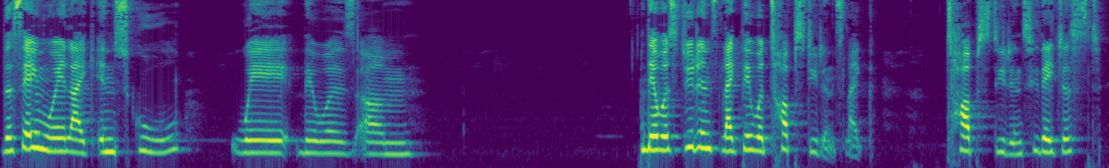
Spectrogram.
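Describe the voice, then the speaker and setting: A woman's voice: a little high, slow pace, pauses often. A young woman, chatting casually on a podcast, filling her talk with "like" and "um" and laughing often. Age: young adult. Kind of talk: casual chat.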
